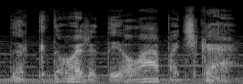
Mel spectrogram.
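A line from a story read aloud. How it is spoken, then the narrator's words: Whisper. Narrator (Russian): прошептала Рия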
